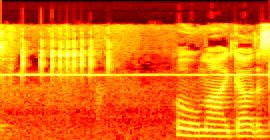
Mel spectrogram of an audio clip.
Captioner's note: Rem chirping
